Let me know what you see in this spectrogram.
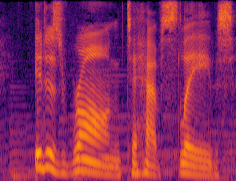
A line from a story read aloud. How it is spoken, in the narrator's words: said the Northerners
